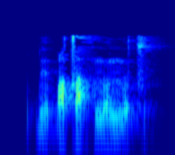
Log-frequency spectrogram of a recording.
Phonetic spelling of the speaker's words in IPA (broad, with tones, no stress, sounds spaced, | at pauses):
ɓ ɘ˨ ɓ ɛ˦ tˤ i˨ t͡s n o˦ n o˨ t͡s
